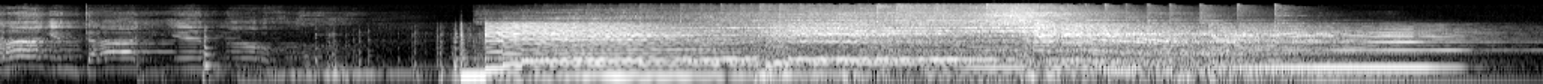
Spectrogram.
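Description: Rock band playing live with distorted electric guitar: a few quieter, sparse notes, then about four seconds in a loud chord struck and held, gliding down in pitch near the ten-second mark and ringing on as the song's closing chord.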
